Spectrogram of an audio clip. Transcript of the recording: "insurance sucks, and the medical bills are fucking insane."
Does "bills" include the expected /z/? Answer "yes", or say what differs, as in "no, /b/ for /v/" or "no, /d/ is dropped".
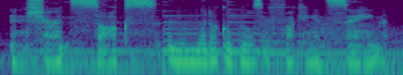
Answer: yes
